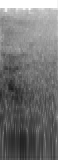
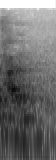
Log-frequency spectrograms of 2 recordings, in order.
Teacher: 혀 양옆으로 소리가 빠져나오게 되는 거야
